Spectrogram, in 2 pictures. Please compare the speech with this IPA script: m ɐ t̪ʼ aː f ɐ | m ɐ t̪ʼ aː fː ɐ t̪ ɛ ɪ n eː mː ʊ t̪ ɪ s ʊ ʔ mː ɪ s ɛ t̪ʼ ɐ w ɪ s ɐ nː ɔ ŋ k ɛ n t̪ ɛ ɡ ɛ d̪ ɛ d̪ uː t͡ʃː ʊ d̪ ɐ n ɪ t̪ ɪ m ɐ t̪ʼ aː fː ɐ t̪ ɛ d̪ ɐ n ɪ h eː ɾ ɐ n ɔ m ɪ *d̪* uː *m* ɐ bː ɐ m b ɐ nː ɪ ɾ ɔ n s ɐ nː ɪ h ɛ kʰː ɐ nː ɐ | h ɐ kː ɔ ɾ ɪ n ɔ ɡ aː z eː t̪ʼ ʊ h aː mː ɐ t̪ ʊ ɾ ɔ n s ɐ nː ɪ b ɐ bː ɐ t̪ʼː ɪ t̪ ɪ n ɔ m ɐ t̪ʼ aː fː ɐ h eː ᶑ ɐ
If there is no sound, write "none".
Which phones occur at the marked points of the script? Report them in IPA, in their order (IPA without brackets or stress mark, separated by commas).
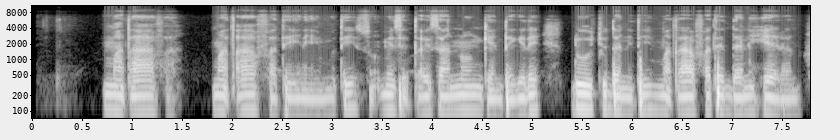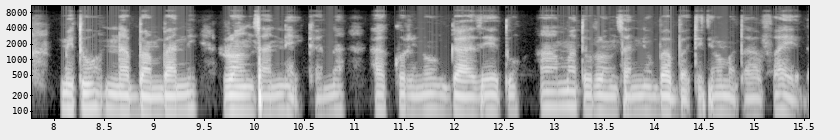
t̪, n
